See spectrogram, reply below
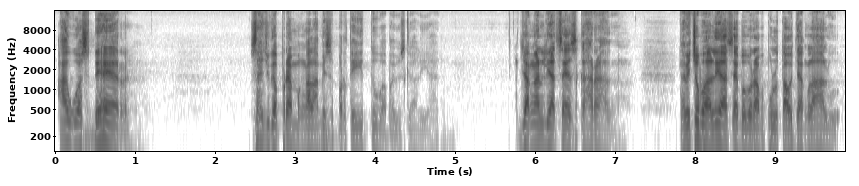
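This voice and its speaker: A man from South Sumatra preaching a sermon to his congregation, swinging between loud pleading and hushed prayer. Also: mid-range voice, steady tone, fairly quick, pauses often. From South Sumatra, Indonesia. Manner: repeats words, addresses congregation directly. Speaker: pastor. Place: church.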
